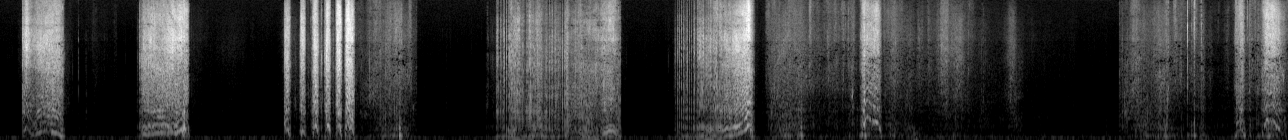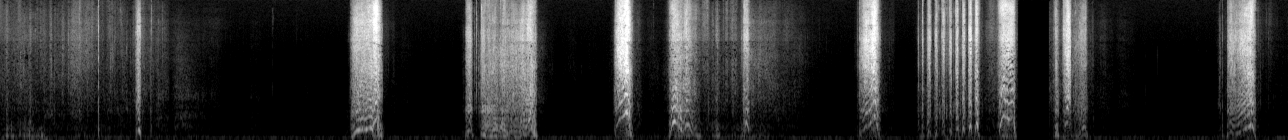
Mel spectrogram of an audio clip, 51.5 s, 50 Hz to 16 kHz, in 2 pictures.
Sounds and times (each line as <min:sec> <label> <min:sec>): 0:00.4 'stuck zipper' sections 0:01.3
0:02.8 'stuck zipper' sections 0:03.8
0:05.7 'stuck zipper' sections 0:08.3
0:09.8 'stuck zipper' sections 0:12.5
0:09.9 wide-tooth zipper being zipped and unzipped at various speeds 0:12.4
0:13.5 'stuck zipper' sections 0:19.2
0:13.5 wide-tooth zipper being zipped and unzipped at various speeds 0:16.1
0:17.2 wide-tooth zipper being zipped and unzipped at various speeds 0:17.7
0:22.4 'stuck zipper' sections 0:27.3
0:24.7 wide-tooth zipper being zipped and unzipped at various speeds 0:25.7
0:28.3 'stuck zipper' sections 0:28.8
0:32.8 'stuck zipper' sections 0:33.5
0:35.0 'stuck zipper' sections 0:36.6
0:35.1 wide-tooth zipper being zipped and unzipped at various speeds 0:36.5
0:38.0 'stuck zipper' sections 0:38.5
0:39.1 'stuck zipper' sections 0:41.0
0:42.9 'stuck zipper' sections 0:43.4
0:42.9 wide-tooth zipper being zipped and unzipped at various speeds 0:43.4
0:44.1 'stuck zipper' sections 0:46.2
0:46.8 'stuck zipper' sections 0:47.6
0:46.8 wide-tooth zipper being zipped and unzipped at various speeds 0:47.6
0:50.2 'stuck zipper' sections 0:51.0
0:50.2 wide-tooth zipper being zipped and unzipped at various speeds 0:50.9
